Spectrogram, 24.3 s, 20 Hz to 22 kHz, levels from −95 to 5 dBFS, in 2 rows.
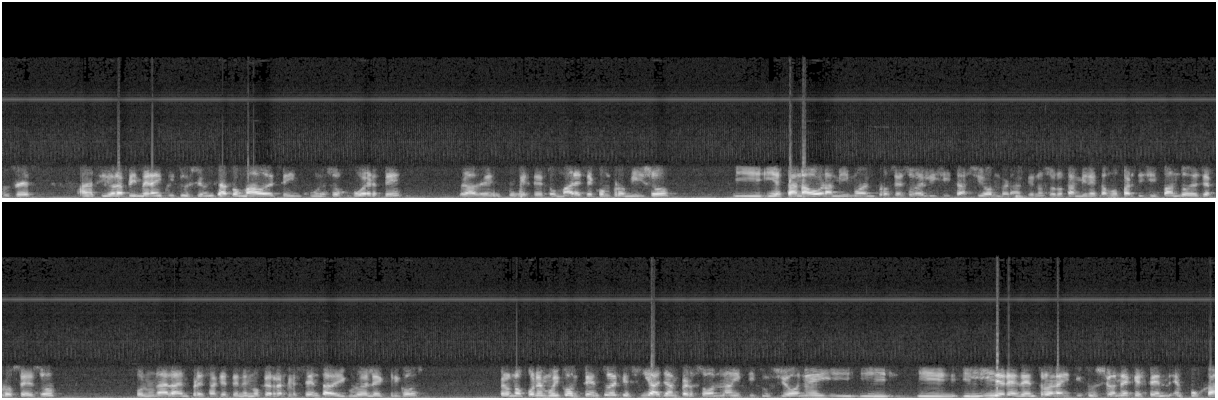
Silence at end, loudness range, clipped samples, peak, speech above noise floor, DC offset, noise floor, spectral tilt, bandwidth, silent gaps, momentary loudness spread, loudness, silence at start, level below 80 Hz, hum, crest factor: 0 s; 4 LU; under 0.1%; 0 dBFS; 26 dB; under 0.1%; -43 dBFS; -5 dB/octave; 12 kHz; none; 13 LU; -17 LUFS; 0 s; -46 dBFS; none; 18 dB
